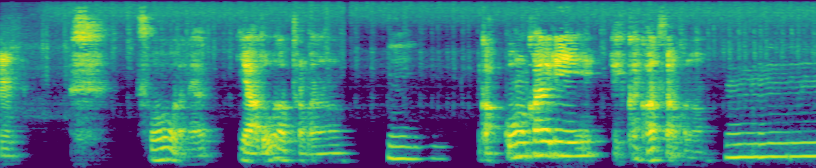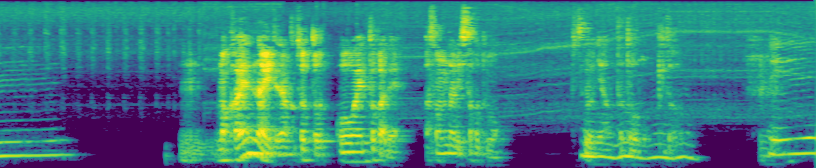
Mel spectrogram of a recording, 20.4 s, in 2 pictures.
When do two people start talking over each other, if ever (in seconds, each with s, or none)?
17.4 s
